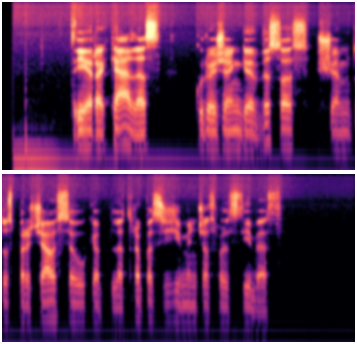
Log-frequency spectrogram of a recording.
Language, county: Lithuanian, Utena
